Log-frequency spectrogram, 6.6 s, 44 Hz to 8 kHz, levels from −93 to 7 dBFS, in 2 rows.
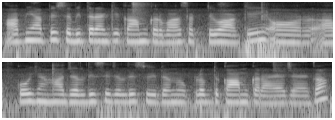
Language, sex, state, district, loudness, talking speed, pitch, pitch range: Hindi, female, Haryana, Charkhi Dadri, -17 LUFS, 210 wpm, 200 Hz, 195-210 Hz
